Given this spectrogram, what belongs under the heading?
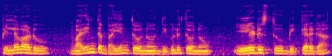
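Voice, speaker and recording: Woman storyteller, low husky voice, steady scripted devotional narration. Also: measured pace.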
